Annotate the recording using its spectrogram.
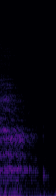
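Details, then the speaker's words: A single soft, deliberate cough from an adult who had recurring tonsil stones, given as an ordinary voluntary cough for comparison with a hard cough. "so what you need to do and this works is you need to cough really really hard so a normal cough for reference sounds like"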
